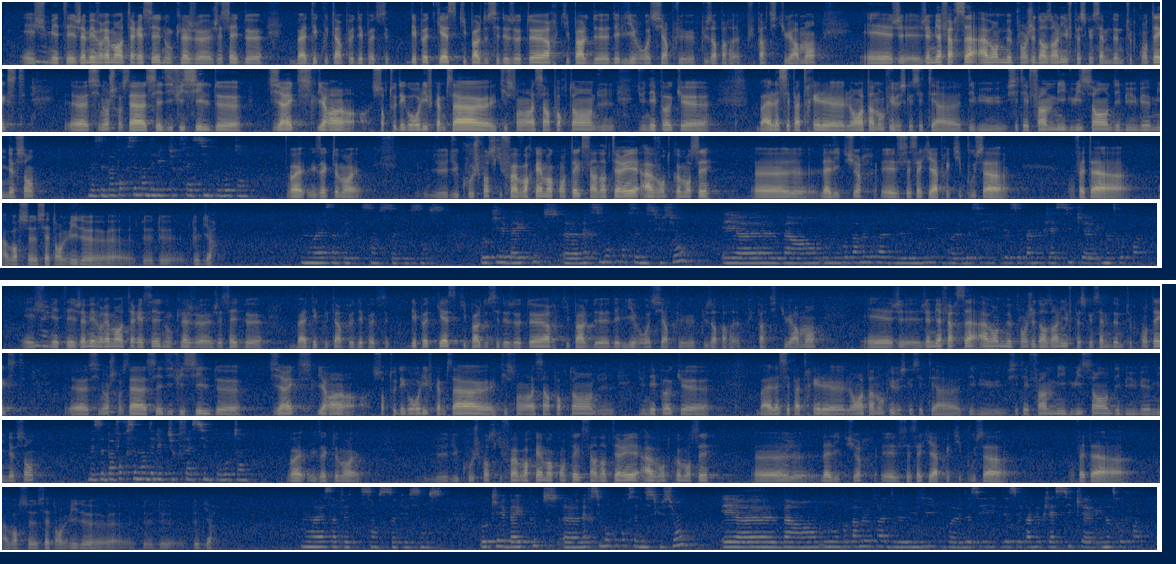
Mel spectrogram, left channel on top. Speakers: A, on the left (about 40°); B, on the right (about 65°).
A: et
B: Ouais.
A: je m'y étais jamais vraiment intéressé donc là je j'essaye de, bah, d'écouter un peu des pods des podcasts qui parlent de ces 2 auteurs, qui parlent de des livres aussi, hein, plus plus en par plus particulièrement et j'ai j'aime bien faire ça avant de me plonger dans un livre parce que ça me donne tout le contexte euh, sinon,
B: Ah.
A: je trouve ça assez difficile de direct se lire un- surtout des gros livres comme ça euh, qui sont assez importants du- d'une époque. euh, bah là, c'est pas très euh, lointain non plus parce que c'était euh, début, c'était fin 1800, début euh, 1900.
B: Mais c'est pas forcément des lectures faciles pour autant.
A: Ouais, exactement. ouais. Du, du coup, je pense qu'il faut avoir quand même un contexte et un intérêt avant de commencer euh,
B: Ouais.
A: la lecture et c'est ça qui après qui pousse à en fait à avoir ce- cette envie de, euh, de de- de lire.
B: Ouais, ça fait sens, ça fait sens. Ok, bah écoute, euh, merci beaucoup pour cette discussion. Et euh, ben, on reparlera de livres, euh, de ces, de ces fameux classiques, euh, une autre fois.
